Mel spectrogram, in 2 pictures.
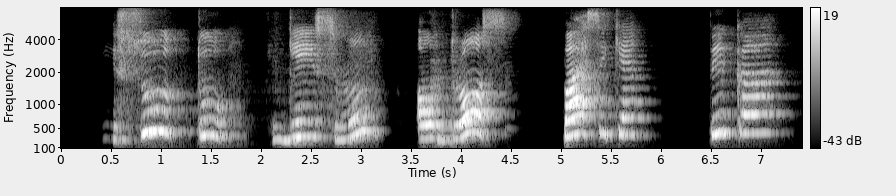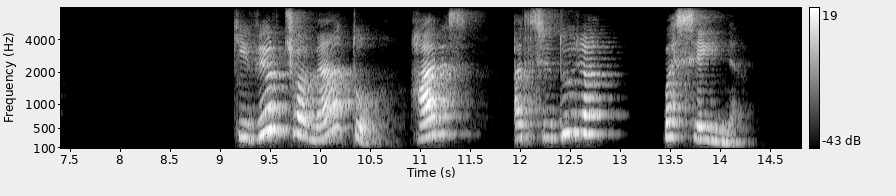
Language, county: Lithuanian, Vilnius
